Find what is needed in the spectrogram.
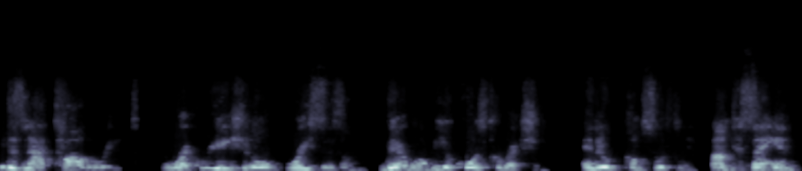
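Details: Adult male speaker; Ordinary speech.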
